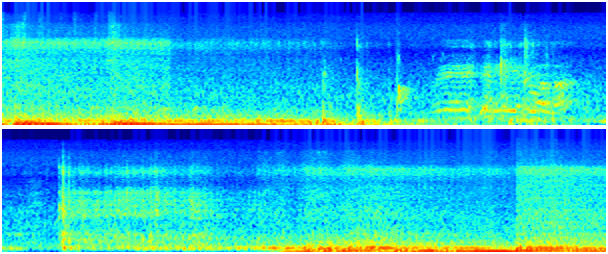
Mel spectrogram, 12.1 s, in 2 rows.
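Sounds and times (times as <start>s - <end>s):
car engine rumbling: 0.0s - 4.3s, 8.6s - 12.0s.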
